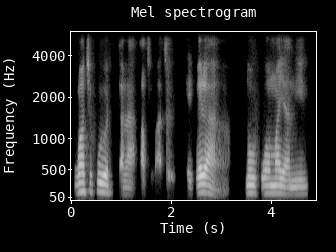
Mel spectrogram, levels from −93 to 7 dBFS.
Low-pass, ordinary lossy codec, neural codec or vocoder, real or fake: 5.4 kHz; Opus, 32 kbps; codec, 24 kHz, 0.9 kbps, WavTokenizer, large speech release; fake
